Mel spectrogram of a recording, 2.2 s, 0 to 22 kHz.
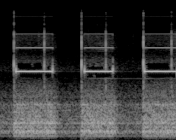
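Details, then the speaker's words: Bridgeport Model 6F power feed limit switch tested with a meter on common and normally closed/open contacts: three clean, even half-second continuity beeps; switch is good, it was loose and probably just needed adjustment. "that works let's see if normally close goes off and it does so this switch is good this is the one that was loose so it probably just needed to be adjusted"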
